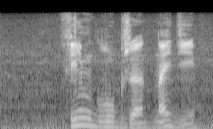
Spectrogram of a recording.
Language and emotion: Russian, neutral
